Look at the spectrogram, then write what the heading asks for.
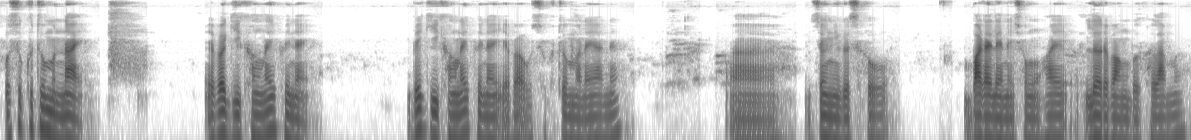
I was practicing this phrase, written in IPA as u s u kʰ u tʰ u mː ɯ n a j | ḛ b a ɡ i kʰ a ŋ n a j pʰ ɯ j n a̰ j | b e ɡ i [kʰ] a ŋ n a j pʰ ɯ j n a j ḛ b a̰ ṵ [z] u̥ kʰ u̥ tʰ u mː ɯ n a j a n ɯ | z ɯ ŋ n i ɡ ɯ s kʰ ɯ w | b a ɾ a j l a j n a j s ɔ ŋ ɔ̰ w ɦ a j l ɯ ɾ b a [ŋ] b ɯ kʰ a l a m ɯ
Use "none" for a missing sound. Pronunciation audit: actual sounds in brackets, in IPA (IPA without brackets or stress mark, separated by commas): kʰ, s, ŋ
